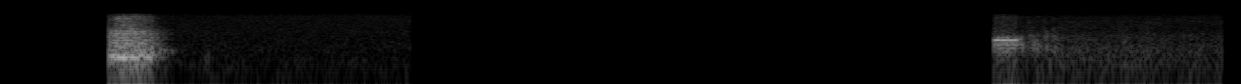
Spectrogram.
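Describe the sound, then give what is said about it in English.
Two separate fart sounds from a person, about four seconds apart, each a loud, abrupt blast that trails off into a fading rumble, with silence between them and no talking. “That was me farting myself.”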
